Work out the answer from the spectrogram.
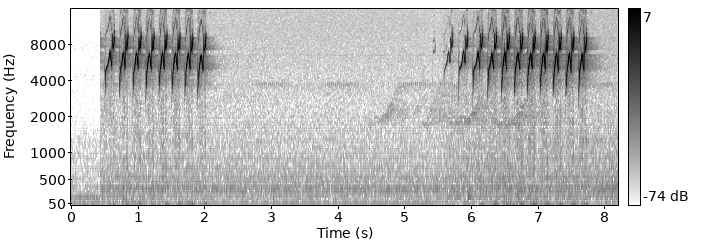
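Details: A Prothonotary Warbler, the golden swamp warbler, singing in a swampy place: two ringing bursts of about nine loud, high, sweet notes each, rapid and evenly spaced, separated by a few seconds of silence.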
